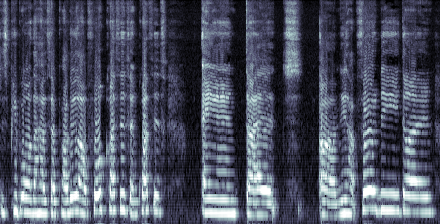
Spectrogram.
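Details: Woman with cerebral palsy with stiffness, tightness, pain, and posture, balance and movement problems; dysarthria (cerebral palsy).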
